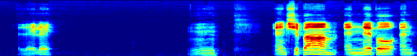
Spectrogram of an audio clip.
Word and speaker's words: Elealeh: Nimrah, and Heshbon, and Eliel, however you pronounce that. It's Elealeh. Eliele, I guess. Elele.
